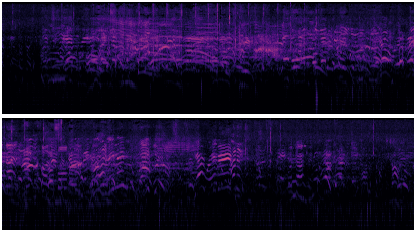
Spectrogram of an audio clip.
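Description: Young players and spectators shout and call out across an open field.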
